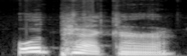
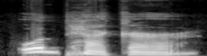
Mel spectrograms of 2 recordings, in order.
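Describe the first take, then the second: First: The stress is on the first syllable. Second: The stress is on the first syllable.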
